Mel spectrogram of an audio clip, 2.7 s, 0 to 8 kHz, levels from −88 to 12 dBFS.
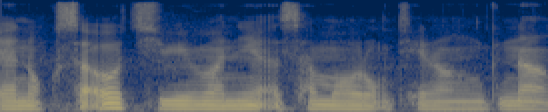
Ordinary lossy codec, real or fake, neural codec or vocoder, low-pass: none; real; none; 7.2 kHz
